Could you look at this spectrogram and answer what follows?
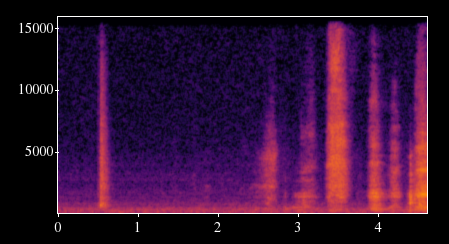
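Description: Quick sharp in-breaths building up, then a burst of air like a sneeze; a gasping wind-up before the sneeze.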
